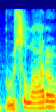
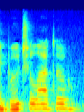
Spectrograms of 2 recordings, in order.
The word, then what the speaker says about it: Buccellato: Yeah, and I would say Buccellato, just because a lot of times I think Boos is more of like an American pronunciation. So if you're going to go old school, it would be, Booch. But that's just my 2 cents.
